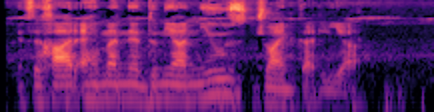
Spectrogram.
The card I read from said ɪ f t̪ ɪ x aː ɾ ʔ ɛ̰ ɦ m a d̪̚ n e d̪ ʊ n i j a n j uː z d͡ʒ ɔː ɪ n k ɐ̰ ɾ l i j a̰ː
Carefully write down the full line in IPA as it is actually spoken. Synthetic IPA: ɪ f t̪ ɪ x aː ɾ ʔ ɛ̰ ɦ m ə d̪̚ n e d̪ ʊ n i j a n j uː z d͡ʒ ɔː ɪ n k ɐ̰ ɾ l i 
